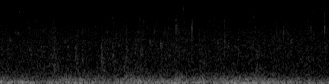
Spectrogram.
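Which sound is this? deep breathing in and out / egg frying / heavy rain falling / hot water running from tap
heavy rain falling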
